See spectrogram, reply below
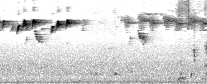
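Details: Owl finch (double-barred finch) calling: a rapid string of high, thin, downward-flicking notes in the first second and a half, followed by softer overlapping chirps from other small birds and light background hiss.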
